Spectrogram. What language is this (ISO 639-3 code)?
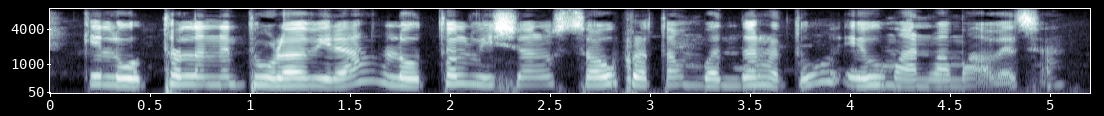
guj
